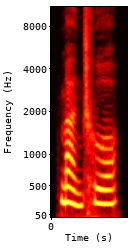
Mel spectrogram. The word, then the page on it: 慢车: màn chē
